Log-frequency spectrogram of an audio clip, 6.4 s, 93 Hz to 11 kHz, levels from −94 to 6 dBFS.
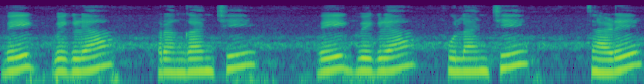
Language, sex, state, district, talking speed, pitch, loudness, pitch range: Marathi, female, Maharashtra, Mumbai Suburban, 45 wpm, 205 Hz, -15 LUFS, 195-240 Hz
